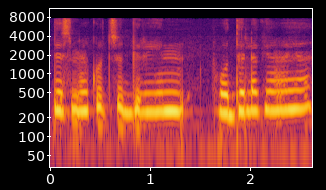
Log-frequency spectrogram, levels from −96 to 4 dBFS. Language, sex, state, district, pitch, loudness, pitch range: Hindi, female, Rajasthan, Jaipur, 260 Hz, -13 LUFS, 255-270 Hz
